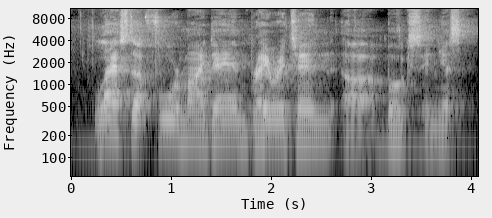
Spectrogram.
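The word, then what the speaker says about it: Brereton: up for my Dan Bray written uh books and yes his last name is Bray written b-r-e-r-e-t-o-n so I'm saying it right even though it sounds weird Legion 26.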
